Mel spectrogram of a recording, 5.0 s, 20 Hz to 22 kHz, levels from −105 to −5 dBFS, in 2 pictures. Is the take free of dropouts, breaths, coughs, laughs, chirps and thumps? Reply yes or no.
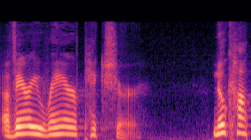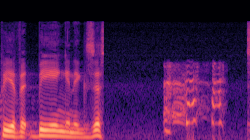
no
